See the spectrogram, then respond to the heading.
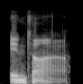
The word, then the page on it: entire: British English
